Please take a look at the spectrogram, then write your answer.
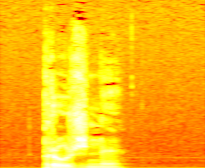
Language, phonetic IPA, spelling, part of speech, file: Polish, [ˈpruʒnɨ], próżny, adjective, Pl-próżny.ogg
